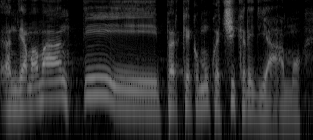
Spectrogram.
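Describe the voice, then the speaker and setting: Very slowly and with lively intonation, a man speaks on a very clean recording with a silent background. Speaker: theatre association president. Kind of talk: casual chat. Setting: studio.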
